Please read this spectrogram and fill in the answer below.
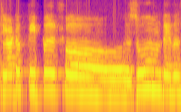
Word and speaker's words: Zoom: It is a Z over there, right? It's Yes. not a J. It's not a J for jug. It is not Yeah. Zoom. It is Zoom. So the Zoom. pronunciation is Zoom.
